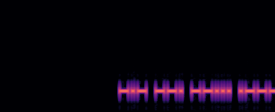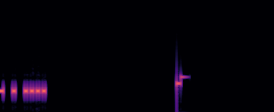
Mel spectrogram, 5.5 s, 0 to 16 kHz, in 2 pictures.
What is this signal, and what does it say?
Morse code, heard as a keyed tone, about 40 wpm, 700 Hz. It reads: KG7JEH
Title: USA Call Signs - 3x Character Spacing - 40wpm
